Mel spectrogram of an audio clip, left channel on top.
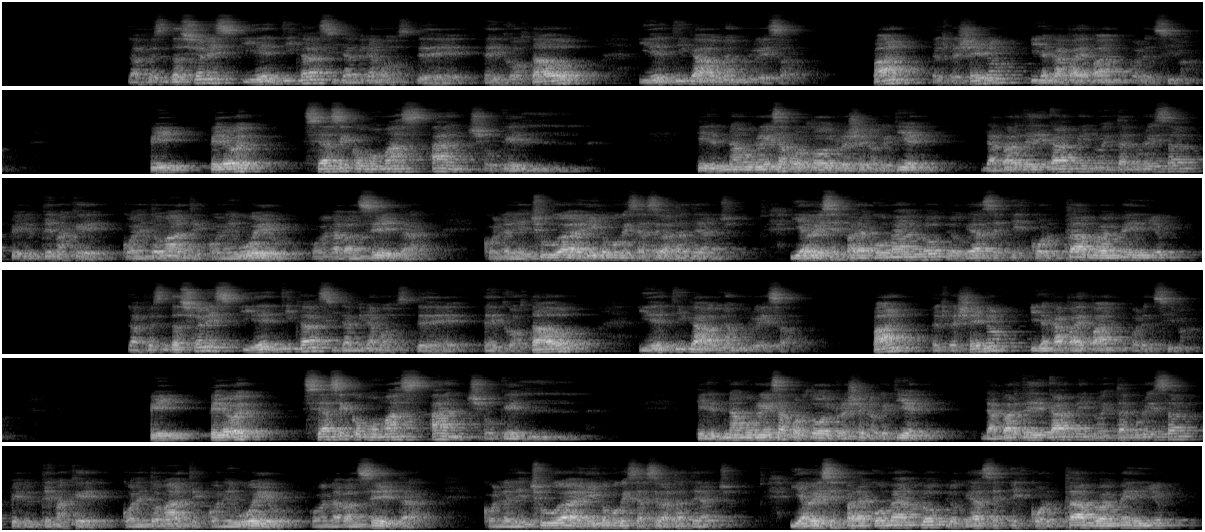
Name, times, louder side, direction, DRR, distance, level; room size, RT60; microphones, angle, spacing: voice 1, 1.3-5.7 6.4-7.9 8.7-9.0 9.3-10.0 10.3-11.9 13.5-13.7 14.1-14.5 15.0-17.7 19.0-21.2 21.8-25.0 25.2-26.9 27.1-28.2 28.8-31.3 31.7-35.6, right 1 dB, 40° right, -6 dB, 0.6 m, -24 dB
5.8 x 3.0 x 2.4 m, 0.85 s
head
